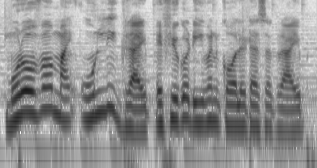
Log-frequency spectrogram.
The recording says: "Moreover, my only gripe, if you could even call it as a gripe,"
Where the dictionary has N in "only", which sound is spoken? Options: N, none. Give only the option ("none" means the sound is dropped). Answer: N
